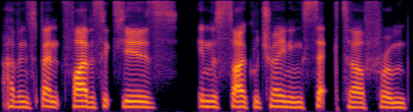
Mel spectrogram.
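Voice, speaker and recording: A man talks through his career in a relaxed, explanatory way, pausing on fillers as he thinks. His voice sits a little high and comes across smooth and resonant. The recording is close and dry. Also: no room sound. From London. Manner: thoughtful, explanatory, with frequent fillers. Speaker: podcast guest, company founder. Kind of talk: conversational interview answers.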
